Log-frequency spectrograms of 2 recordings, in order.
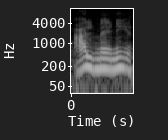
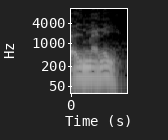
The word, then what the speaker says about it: علمانية: كلمة هي وبينطقوها غلط، يقولوا علمانية، هي مش علمانية، علمانية. هي علمانية من العالم، من الدنيا، من الدنيا.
